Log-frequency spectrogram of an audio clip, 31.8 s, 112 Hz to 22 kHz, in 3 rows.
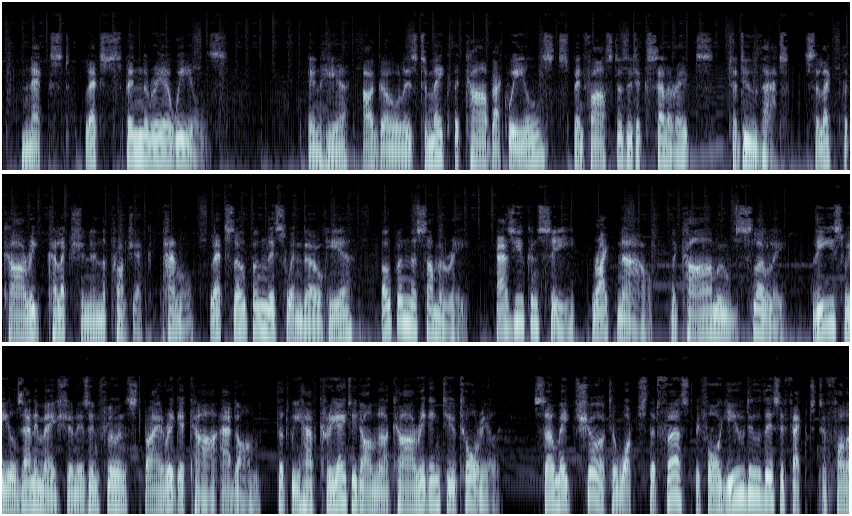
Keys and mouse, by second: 0.7-2.4 drag, 3.1 shift+middle click, 4.0 ctrl+s, 5.7 click, 6.9-7.7 drag, 10.2-10.8 middle drag, 12.9-14.9 drag, 15.7 click, 18.0-18.4 shift+middle drag, 18.7 space, 20.4 space, 21.5 space, 23.0 space, 24.1 space, 25.6 space.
